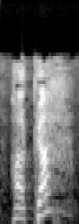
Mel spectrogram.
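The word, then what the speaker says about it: הגה: Tulisannya hagah. Ha a g a ha. Hagah bacanya hagah.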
